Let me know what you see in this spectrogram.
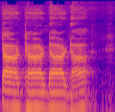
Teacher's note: ट वर्ग के जो वर्ण होते हैं ट, ठ, ड, ढ। ठीक है? तो ये आपके मूर्धन में आते हैं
